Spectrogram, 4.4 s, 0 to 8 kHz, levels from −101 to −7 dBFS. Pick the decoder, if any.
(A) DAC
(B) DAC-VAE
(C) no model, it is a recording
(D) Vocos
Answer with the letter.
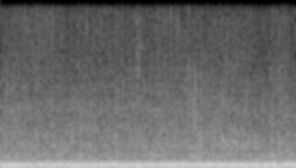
D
